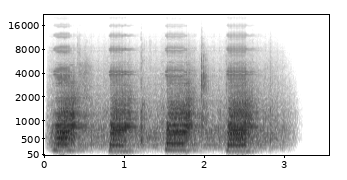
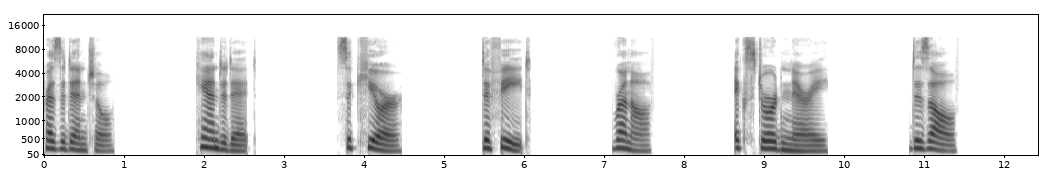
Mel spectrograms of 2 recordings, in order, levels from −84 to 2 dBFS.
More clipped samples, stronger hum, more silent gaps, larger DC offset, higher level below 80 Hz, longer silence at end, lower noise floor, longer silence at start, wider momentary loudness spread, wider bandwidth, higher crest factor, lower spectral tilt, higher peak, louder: neither; neither; second, none vs 0.87-1.90 s, 2.64-3.66 s, 4.47-5.47 s, 6.08-7.10 s, 7.62-8.63 s, 9.79-10.82 s; neither; about the same, -74 dBFS vs -74 dBFS; second, 0.55 s vs 1.05 s; second, -38 dBFS vs under -90 dBFS; about the same, 0.05 s vs 0 s; about the same, 14 LU vs 14 LU; first, 17 kHz vs 12 kHz; about the same, 16 dB vs 18 dB; about the same, -3.5 dB/octave vs -4.5 dB/octave; first, 0 dBFS vs -6 dBFS; first, -17 LUFS vs -22 LUFS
